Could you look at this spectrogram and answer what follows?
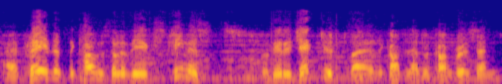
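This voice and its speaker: A man's voice: on the high side, expressive, brisk, close to an everyday voice. A man acts out a haughty commander in a vintage radio play. The recording is dull and aged. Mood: stern, imperious. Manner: pompous, drawling rhetorical hesitations and repetitions. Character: haughty, confident male British general commanding redcoats. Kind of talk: old-time radio drama acting. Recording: muffled vintage radio recording, music behind.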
